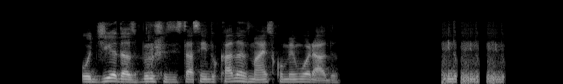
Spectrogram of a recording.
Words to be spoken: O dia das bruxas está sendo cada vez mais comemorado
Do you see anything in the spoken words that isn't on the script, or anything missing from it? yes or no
yes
